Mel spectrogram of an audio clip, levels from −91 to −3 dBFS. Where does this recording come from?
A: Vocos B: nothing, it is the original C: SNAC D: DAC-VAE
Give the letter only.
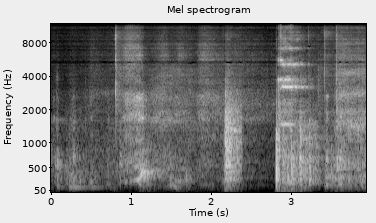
D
